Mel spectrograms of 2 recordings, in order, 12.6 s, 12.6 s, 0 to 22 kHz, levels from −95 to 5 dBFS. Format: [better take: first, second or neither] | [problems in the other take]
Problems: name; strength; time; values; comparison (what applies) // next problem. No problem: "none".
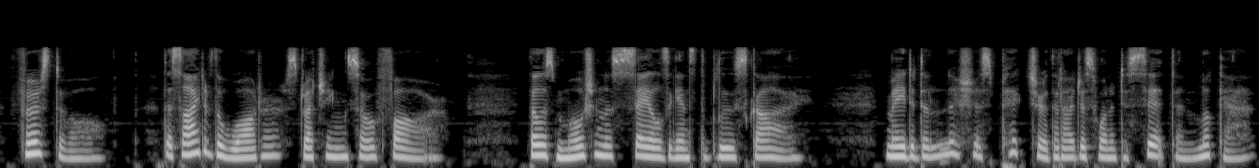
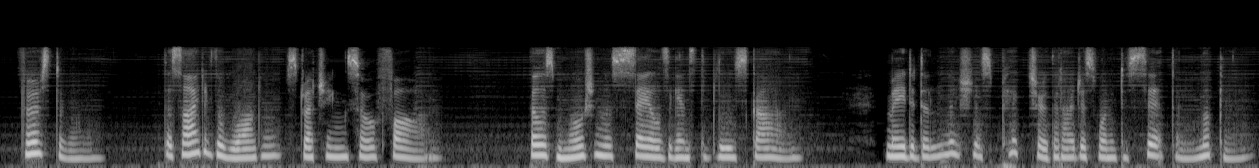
first | noise reduction (neural separator model SepFormer DNS4)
